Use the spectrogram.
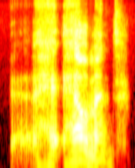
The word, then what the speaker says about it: Helmand: Rights of River Hirmand. I'm not sure how you pronounce it. Helmand. That's how you pronounce it. It's written right there.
